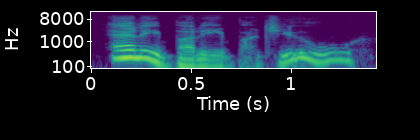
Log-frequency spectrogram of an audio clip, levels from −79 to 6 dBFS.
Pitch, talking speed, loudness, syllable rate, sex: 155 Hz, 125 wpm, -20 LUFS, 5.0 syllables/s, male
